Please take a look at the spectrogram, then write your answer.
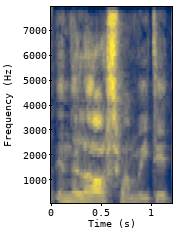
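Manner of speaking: usual speaking voice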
